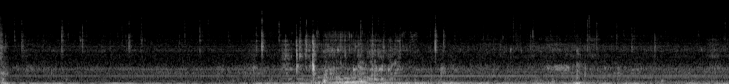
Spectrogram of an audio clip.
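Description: Faint clicks and crackles sound all around underwater.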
